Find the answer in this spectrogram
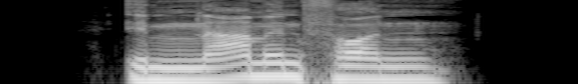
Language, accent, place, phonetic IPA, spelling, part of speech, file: German, Germany, Berlin, [ɪm ˈnaːmən fɔn], im Namen von, phrase, De-im Namen von2.ogg
- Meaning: alternative form of im Namen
